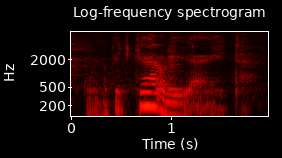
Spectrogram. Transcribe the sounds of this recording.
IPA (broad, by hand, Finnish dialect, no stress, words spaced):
kuiŋkɑ pitkæːn oli jæitæ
